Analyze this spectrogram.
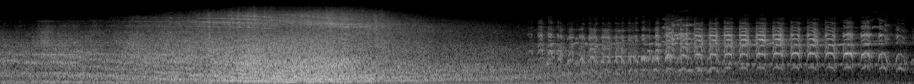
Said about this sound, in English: Oh, those birds are loud. Can I shoot it? No, don't. They're native birds, you monster.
